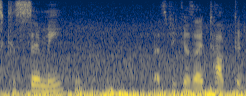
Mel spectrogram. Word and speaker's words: Kissimmee: Many of you probably thought I was gonna say Kissimmee, but it's Kissimmee.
